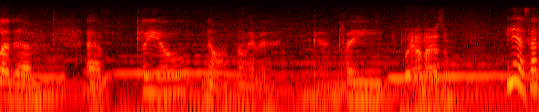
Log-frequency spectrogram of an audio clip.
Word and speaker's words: pleonasm: You call it, Pleonasm? Yes, that how you pronounce it?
